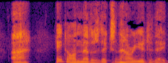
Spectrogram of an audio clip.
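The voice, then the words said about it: Put-on British accent. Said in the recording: “I'll work on the British. Give Dawn your British. ... Isn't that good?”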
